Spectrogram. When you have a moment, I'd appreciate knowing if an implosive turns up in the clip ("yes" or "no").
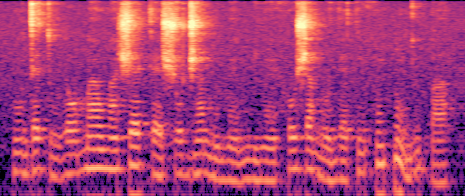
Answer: no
